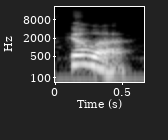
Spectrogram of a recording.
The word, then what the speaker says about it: Scylla: The Scylla, I know is pronounced that way. It's s c y l l a.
